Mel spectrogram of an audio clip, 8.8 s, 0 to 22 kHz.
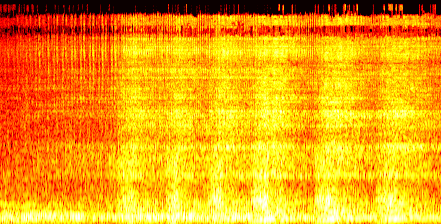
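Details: Honda CD70 motorcycle single-cylinder idle with light, fast ticking from the top of the engine, typical of loose tappet clearance, before tappet adjustment.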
